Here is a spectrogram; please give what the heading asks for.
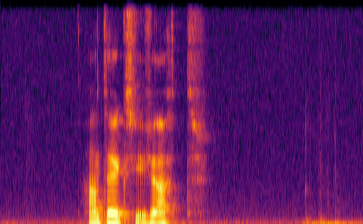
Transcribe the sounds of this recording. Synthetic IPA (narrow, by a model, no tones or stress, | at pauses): ha̰nt̪ʰeːksɪ̰çəaht̪ɾ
